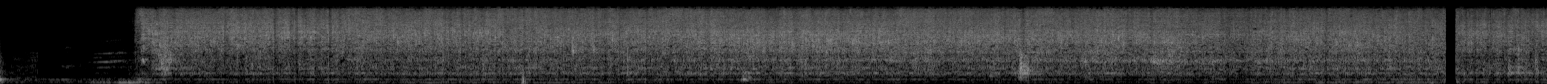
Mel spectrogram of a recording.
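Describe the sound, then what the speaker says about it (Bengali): Katla fish seasoned with salt and turmeric sizzles steadily in hot oil as it browns, a loud continuous crackle that starts after a quiet second and runs unbroken to the end, with a brief drop near the close. "নিয়েছি কাতলা মাছ, নুন হলুদ মেখে নিয়েছি, এখন লাল লাল করে ভেজে নেব"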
